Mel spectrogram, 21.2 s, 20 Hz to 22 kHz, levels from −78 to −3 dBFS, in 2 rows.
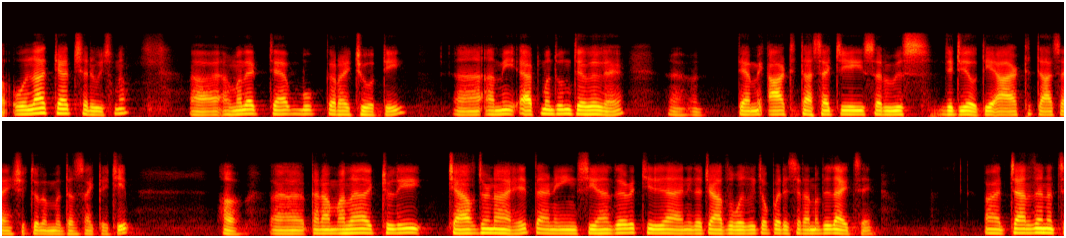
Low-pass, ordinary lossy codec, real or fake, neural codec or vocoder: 7.2 kHz; none; fake; codec, 16 kHz, 0.5 kbps, FunCodec, trained on Chinese and English, 25 frames a second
